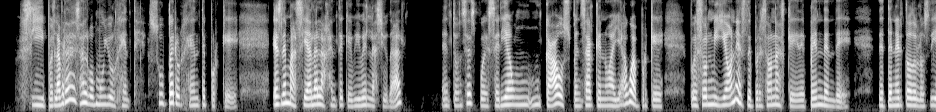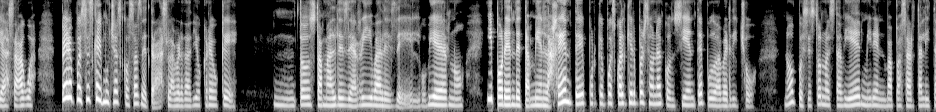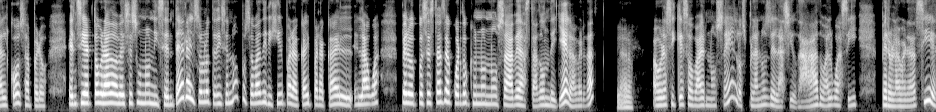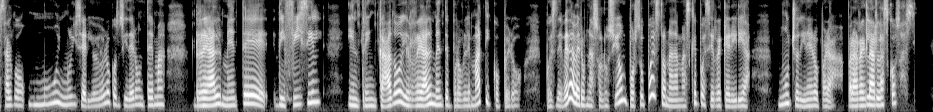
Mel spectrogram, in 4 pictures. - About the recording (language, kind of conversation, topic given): Spanish, podcast, ¿Qué consejos darías para ahorrar agua en casa?
- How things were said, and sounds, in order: tapping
